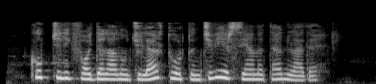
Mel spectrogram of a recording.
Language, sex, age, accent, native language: Uzbek, female, 18-24, Xorazm, Uzbek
